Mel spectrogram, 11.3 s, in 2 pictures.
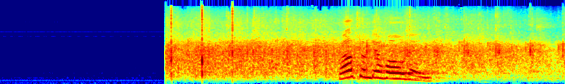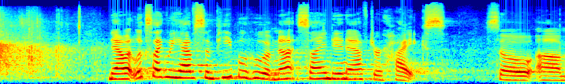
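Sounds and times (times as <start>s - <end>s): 
audience applause for visitors at Holden: 1.7s - 6.8s
speech: 3.4s - 4.5s, 6.8s - 11.2s.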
